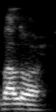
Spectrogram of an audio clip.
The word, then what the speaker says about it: Valor: I will choose the Latin pronunciation, Valor. Valor, like the English Valor, means the same thing.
